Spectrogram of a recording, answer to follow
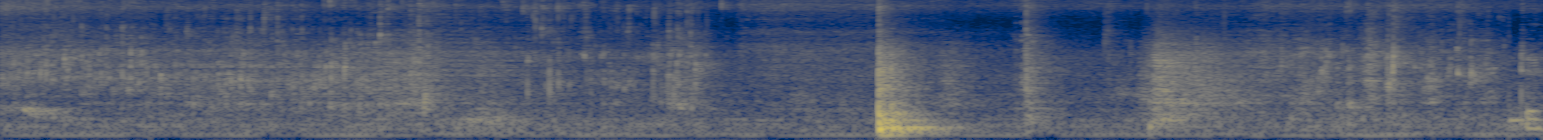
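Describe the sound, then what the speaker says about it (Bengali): Water poured into a pot of taro being cooked with spices, a soft running splash under faint background noise with a few clanks and knocks from the pot. "এখন দিয়ে দিচ্ছি জল, পরিমাণ মতো জল দিয়ে দিচ্ছি।"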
